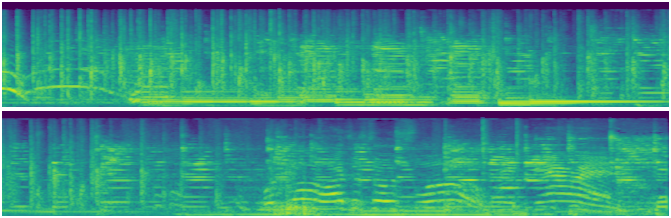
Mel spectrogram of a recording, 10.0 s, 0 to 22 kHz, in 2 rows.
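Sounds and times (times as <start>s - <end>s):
guitar chords: 0.9s - 10.0s
sharp percussive hits: 1.0s - 6.4s.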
